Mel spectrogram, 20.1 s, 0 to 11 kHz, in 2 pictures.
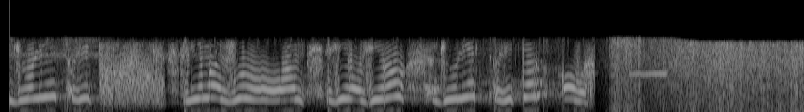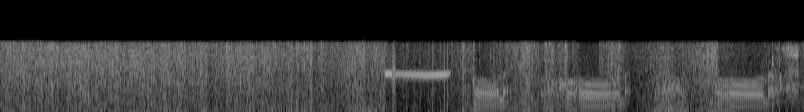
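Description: Single-sideband voice from an amateur radio station on the 40 m band, heard through a software-defined radio receiver in lower-sideband mode, with a narrow, band-limited tone. About seven seconds in, the voice drops out to band hiss, with two short steady tones, and the voice comes back a few seconds before the end.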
